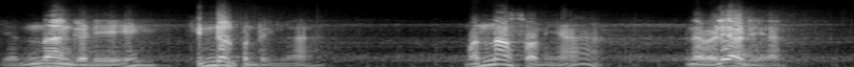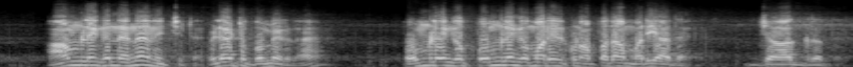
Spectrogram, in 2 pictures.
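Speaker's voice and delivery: stern threatening rebuke; angry scolding. Acted. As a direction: warn them off sternly. Angry man scolds women.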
